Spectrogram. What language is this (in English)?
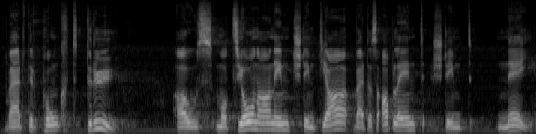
Swiss German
